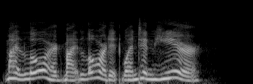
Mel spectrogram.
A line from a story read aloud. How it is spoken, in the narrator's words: Tabaki behind him was squeaking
